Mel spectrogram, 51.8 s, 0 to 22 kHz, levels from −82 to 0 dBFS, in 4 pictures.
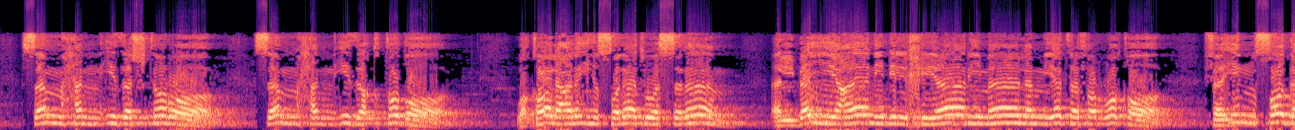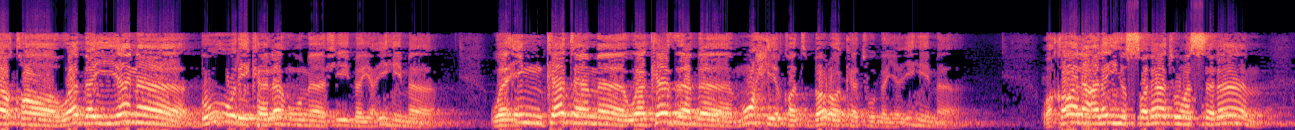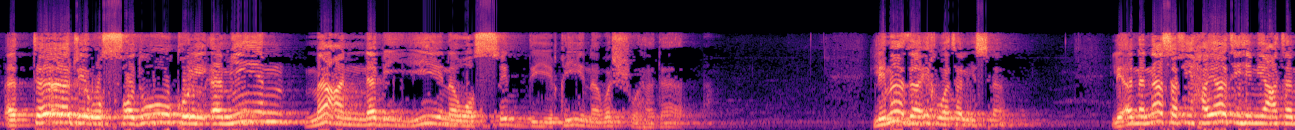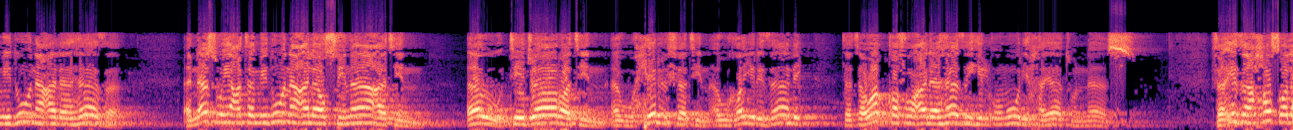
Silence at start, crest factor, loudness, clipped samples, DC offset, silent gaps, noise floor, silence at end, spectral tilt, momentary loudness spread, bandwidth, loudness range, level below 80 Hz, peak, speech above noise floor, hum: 0.05 s; 8 dB; -7 LUFS; 2%; under 0.1%; none; -46 dBFS; 0 s; -2.5 dB/octave; 11 LU; over 20 kHz; 5 LU; -40 dBFS; 0 dBFS; 38 dB; none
